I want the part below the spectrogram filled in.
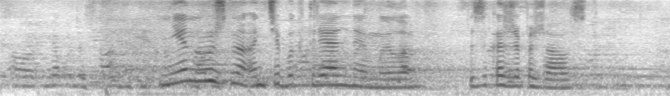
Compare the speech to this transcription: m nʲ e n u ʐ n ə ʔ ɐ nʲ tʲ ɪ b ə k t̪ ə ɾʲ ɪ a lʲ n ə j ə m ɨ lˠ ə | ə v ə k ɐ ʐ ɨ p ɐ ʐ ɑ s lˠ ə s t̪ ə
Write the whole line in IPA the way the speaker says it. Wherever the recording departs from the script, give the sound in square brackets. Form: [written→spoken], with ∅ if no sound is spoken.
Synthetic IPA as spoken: m nʲ e n u ʐ n ə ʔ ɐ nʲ tʲ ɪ b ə k t̪ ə ɾʲ ɪ a lʲ n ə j ə m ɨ lˠ ə | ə [v→z] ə k ɐ ʐ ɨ p ɐ ʐ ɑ [s→∅] lˠ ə s t̪ ə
